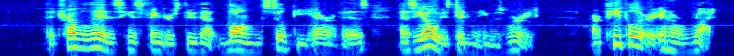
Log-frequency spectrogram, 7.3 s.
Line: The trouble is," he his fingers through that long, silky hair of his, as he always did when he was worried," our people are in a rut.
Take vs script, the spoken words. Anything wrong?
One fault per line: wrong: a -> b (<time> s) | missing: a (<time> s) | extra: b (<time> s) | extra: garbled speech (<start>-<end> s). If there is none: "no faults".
no faults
